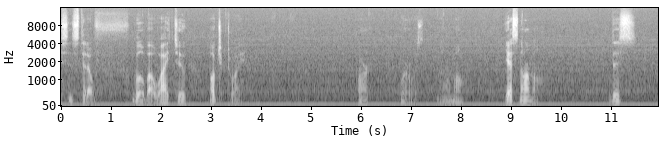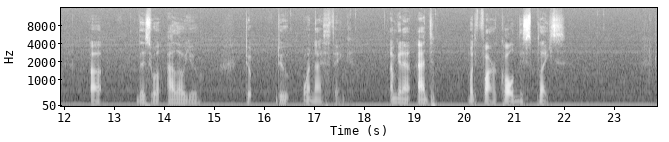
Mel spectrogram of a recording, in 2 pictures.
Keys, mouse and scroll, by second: 8.9-10.6 middle drag, 12.9-13.7 middle drag.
